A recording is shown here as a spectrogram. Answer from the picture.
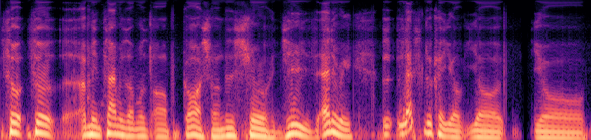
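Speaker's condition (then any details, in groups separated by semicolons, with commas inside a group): No condition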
